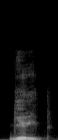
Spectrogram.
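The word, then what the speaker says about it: guild: এলটি এর জন্য লয়েটো গিলড।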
